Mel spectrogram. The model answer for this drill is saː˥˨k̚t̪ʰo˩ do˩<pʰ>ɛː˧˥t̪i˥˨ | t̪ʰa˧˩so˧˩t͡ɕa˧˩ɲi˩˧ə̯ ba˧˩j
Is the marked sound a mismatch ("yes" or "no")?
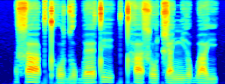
yes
